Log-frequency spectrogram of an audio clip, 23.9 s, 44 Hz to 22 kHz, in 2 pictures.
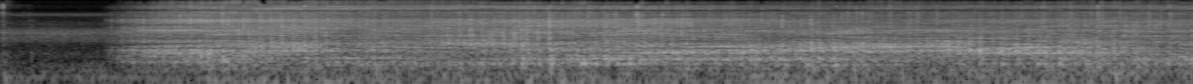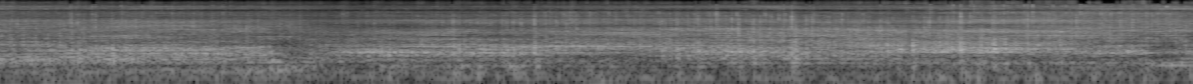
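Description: A Liliput 009 / HOe gauge model diesel locomotive runs with a steady mechanical whirr and faint ratcheting buzz, starting after a moment of quiet and holding an even, close, moderately quiet drone throughout.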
